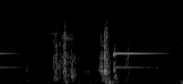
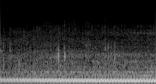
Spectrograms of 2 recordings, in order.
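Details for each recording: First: Kia Rondo with no-start complaint, diagnosing power and ground with wiring diagram; a couple of clicks and beeps, then the starter churns steadily over a second without catching: crank, no start. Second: Kia Rondo with a crank no-start, running after a blown 25 A fuse for the bank 1 and bank 2 sensor 1 oxygen sensor circuit was replaced; steady even low hum, smooth regular firing, no knocks or misses.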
